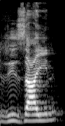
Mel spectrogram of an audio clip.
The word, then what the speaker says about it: resign: यहाँ देखिए आर ई एस आई जी एन, देखिए आई जी एन है, IGN है, IGN, तो इसमें आइन के रूप में जोड़ ना दीजिए, एकदम किसी भी शब्द में आइन जोड़ दीजिए। तो यहाँ देखिए RESIGN रिजाइन, SIGN साइन, इससे होता है स जोड़ देंगे और इसमें आइन जोड़ेंगे तो क्या हो जाएगा साइन।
